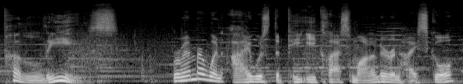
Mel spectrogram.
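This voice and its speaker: A fairly low-pitched young man, acted by a male fan dubber, affectionate and protective toward his childhood friend. He teases gently, in the manner of an otome game romance lead, with music playing clearly behind him. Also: big pitch swings, unhurried. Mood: playful, reminiscing.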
